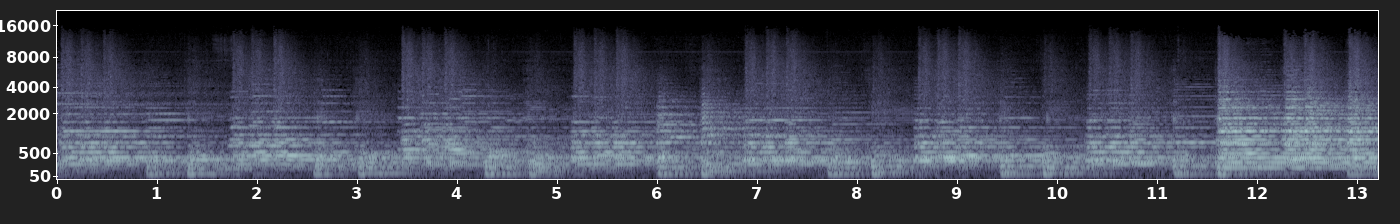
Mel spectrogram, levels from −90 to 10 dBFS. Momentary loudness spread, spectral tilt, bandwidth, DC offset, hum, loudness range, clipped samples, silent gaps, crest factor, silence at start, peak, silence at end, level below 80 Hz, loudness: 10 LU; -4.5 dB/octave; 14.5 kHz; under 0.1%; none; 5 LU; under 0.1%; none; 18 dB; 0 s; -6 dBFS; 0 s; -50 dBFS; -25 LUFS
